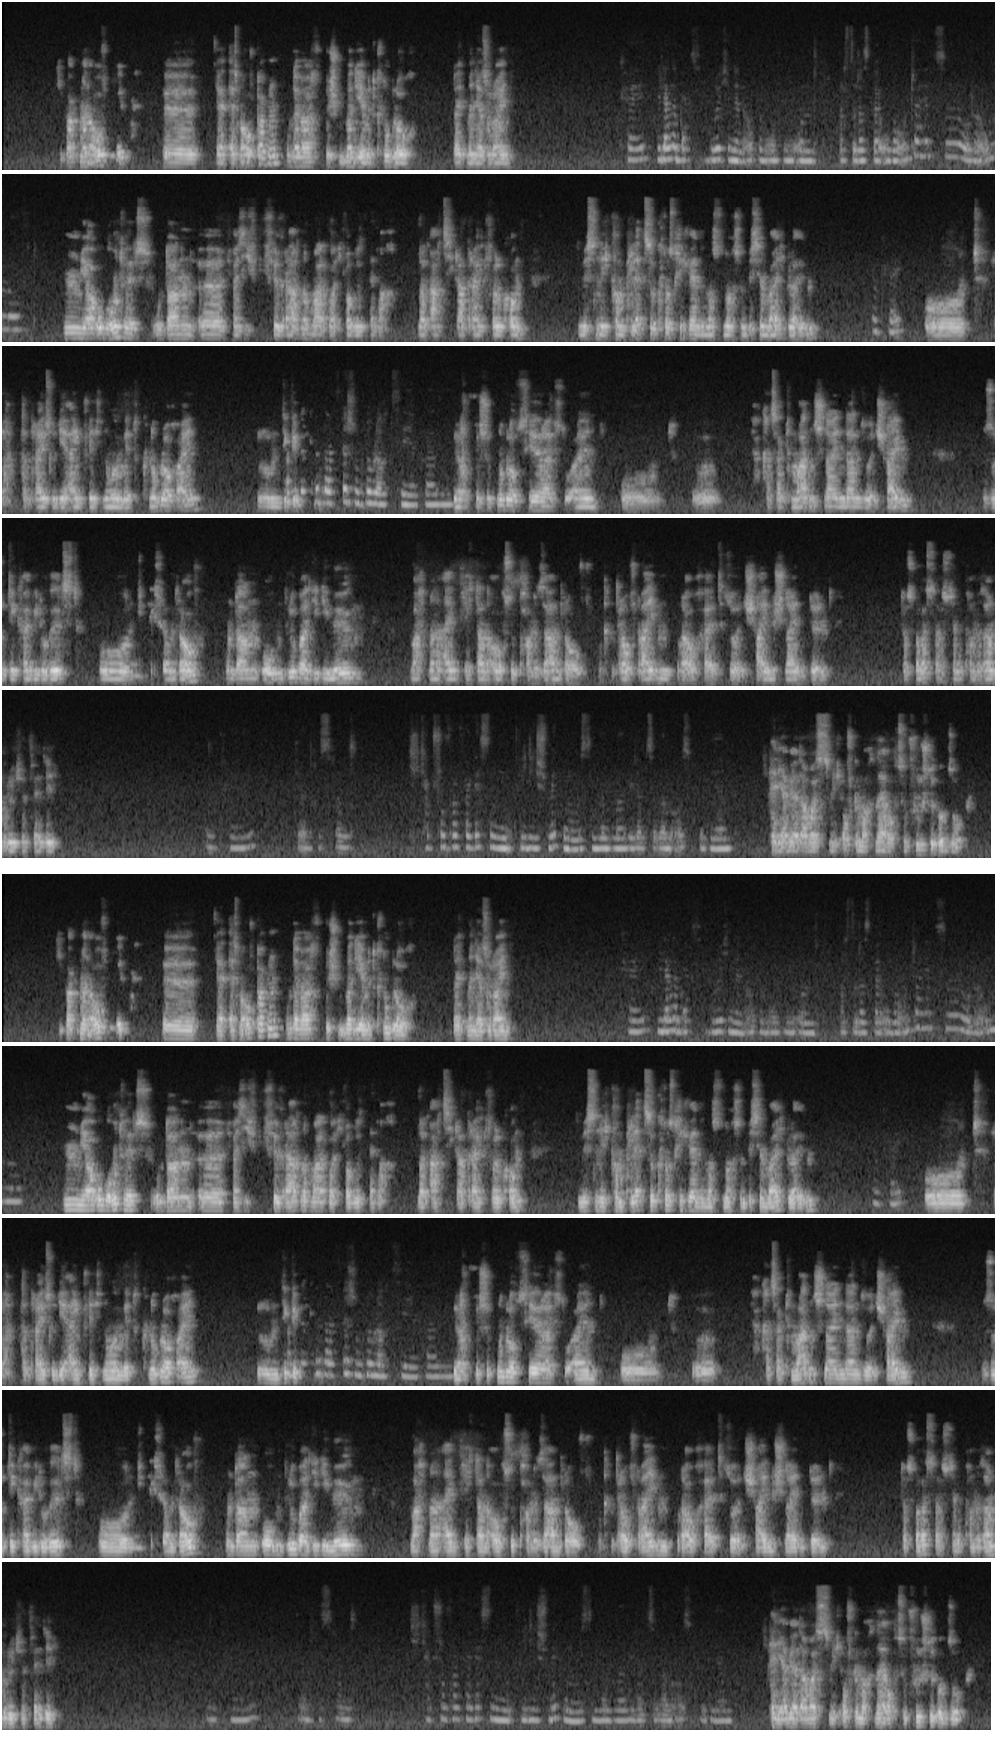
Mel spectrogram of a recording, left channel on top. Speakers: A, on the right (about 20°); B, on the left (about 25°).
A: die backt man auf
B: Ah,
A: mit, äh, ja, erstmal aufbacken und danach beschmiert man die ja mit Knoblauch. Reibt man ja so rein.
B: Okay. Wie lange backst du die Brötchen denn auf im Ofen? Und machst du das bei Ober-Unterhitze oder Umluft?
A: Hm, Ja, Ober- und Unterhitze und dann, äh, ich weiß nicht wie viel Grad nochmal, aber ich glaube einfach 180 Grad reicht vollkommen. Die müssen nicht komplett so knusprig werden, sondern noch so ein bisschen weich bleiben.
B: Okay.
A: Und ja, dann reibst du die eigentlich nur mit Knoblauch ein. So ein dicke,
B: Also das mit einer frischen Knoblauchzehe quasi.
A: ja, frische Knoblauchzehe reibst du ein und äh, ja, kannst halt Tomaten schneiden dann so in Scheiben, so dick halt wie du willst. Und
B: Mhm.
A: die legst du dann drauf und dann oben drüber, die die mögen, macht man eigentlich dann auch so Parmesan drauf. Man kann drauf reiben oder auch halt so in Scheiben schneiden, dünn. Das war's, hast du deine Parmesanbrötchen fertig.
B: Okay. Ja, interessant. Ich habe schon voll vergessen, wie die schmecken. Müssen wir mal wieder zusammen ausprobieren.
A: Ja, die haben ja damals ziemlich oft gemacht, ne? Auch zum Frühstück und so.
